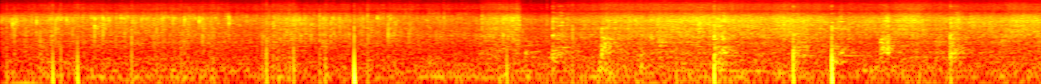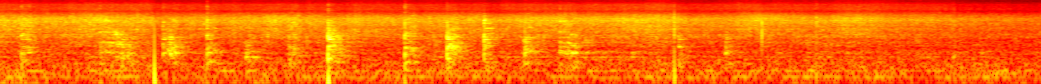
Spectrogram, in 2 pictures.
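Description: Sliced red onions sizzling steadily in hot oil in a wok, being stir-fried. The stirring spoon scrapes and clacks against the pan, more often from about five seconds in.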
